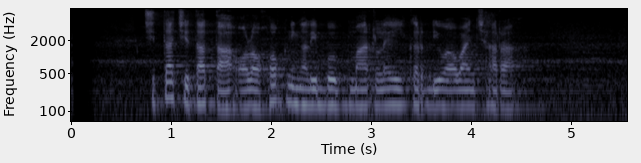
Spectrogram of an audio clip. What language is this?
Sundanese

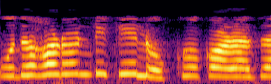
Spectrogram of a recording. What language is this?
Bangla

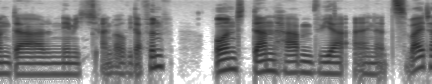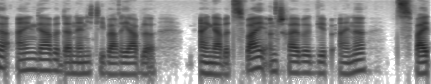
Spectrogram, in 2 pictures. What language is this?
German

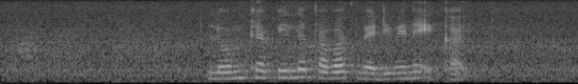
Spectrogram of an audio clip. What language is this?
Sinhala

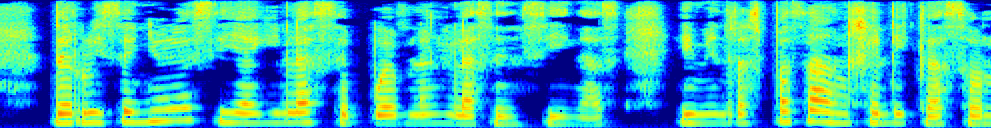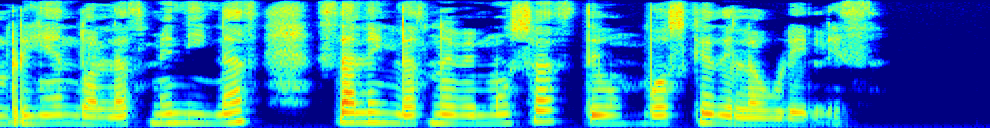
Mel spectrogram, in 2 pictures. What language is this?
Spanish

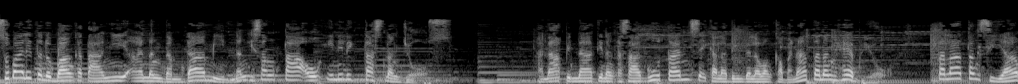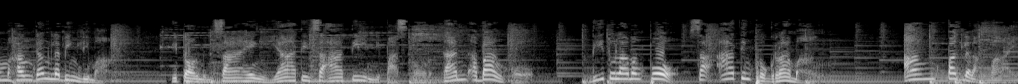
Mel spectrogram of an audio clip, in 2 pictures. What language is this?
Filipino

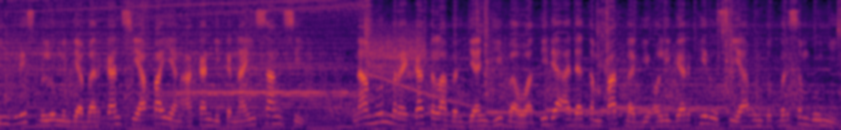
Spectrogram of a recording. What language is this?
Indonesian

